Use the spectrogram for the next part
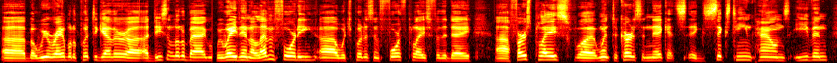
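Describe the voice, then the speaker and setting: An easygoing man, recapping a fishing trip in relaxed chat. His voice sits a bit high and sounds close and dry, with little room around it. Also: moderate pace, dry recording. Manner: easygoing, talks through results and thank-yous. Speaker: fishing channel co-host.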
